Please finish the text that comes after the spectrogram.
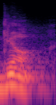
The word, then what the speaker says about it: ज्ञ: हैं ये जो है इसको सिंपल भाषा में ज्ञ बोलते हैं अधिकतर लोग ग प्लस ञ ठीक है ज्ञ बट कुछ का कहना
